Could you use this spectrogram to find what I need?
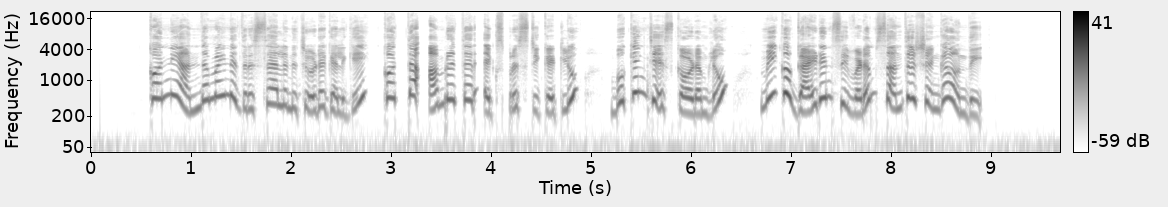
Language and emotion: Telugu, happy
